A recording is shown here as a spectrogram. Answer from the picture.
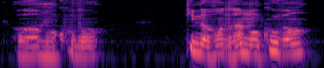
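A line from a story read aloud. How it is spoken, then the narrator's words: Tearful exclamation. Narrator (French): s'écria Lorenza en fondant larmes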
